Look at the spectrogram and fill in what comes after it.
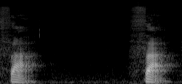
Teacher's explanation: সাটা নরম আওয়াজে, জিব্বার আগা সামনের দাঁতের আগার সাথে মিলালি নরম হয়ে যাবে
